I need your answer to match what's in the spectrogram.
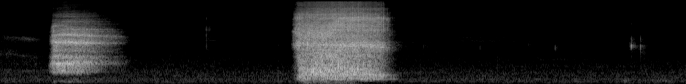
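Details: Doctor demonstrating dry powder inhaler technique for asthma/COPD: short exhalation, head tilted slightly back, lips sealed on the mouthpiece, long steady deep breath through the inhaler, then a quiet breath-hold of about 10 seconds.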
